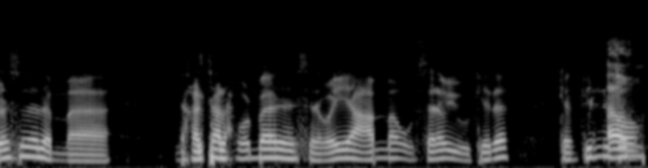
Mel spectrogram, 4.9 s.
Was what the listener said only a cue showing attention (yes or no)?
yes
